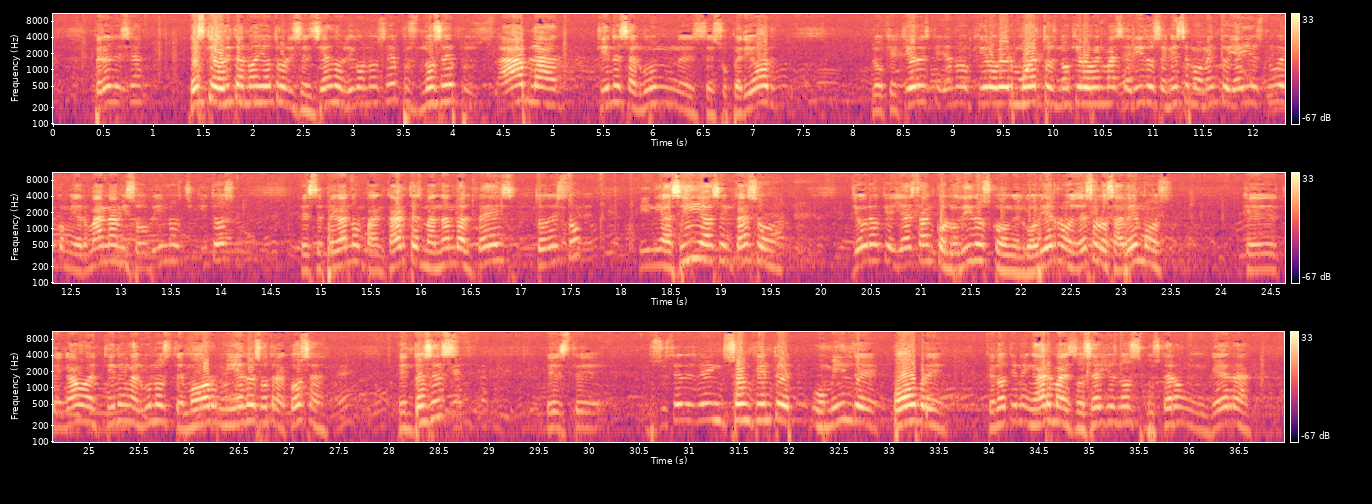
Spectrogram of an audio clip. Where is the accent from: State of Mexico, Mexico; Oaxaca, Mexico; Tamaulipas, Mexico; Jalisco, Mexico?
Oaxaca, Mexico; Nochixtlán; Yo también soy de Nochislán, de Zahuatlán, pero estoy cerca, a 7 kilómetros. Entonces yo conozco a todos.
